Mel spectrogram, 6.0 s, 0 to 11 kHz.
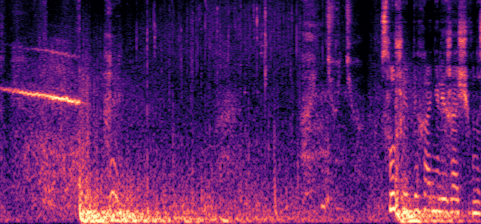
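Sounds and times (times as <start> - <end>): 
explosion on a film battlefield: 0.6 - 6.0
speech: 4.8 - 6.0.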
